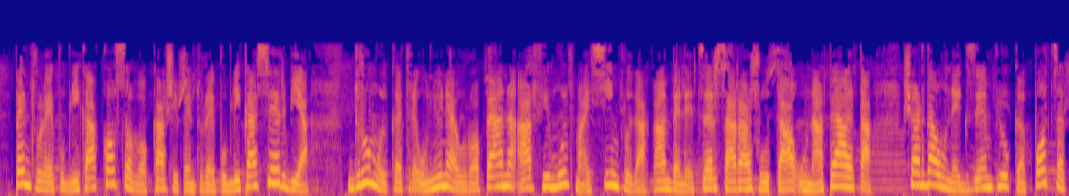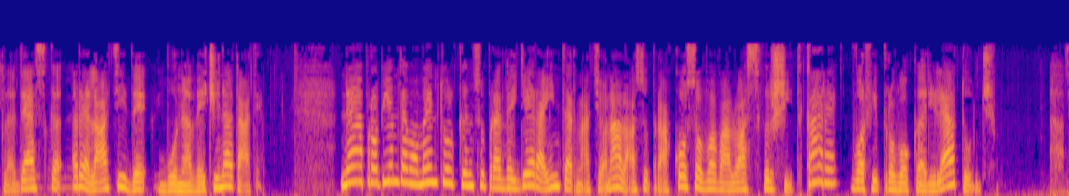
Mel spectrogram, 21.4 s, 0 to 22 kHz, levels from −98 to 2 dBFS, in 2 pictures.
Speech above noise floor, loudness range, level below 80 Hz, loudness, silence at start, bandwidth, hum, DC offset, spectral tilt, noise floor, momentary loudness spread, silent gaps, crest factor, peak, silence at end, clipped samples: 23 dB; 2 LU; -48 dBFS; -19 LUFS; 0.15 s; 8.8 kHz; none; under 0.1%; -6 dB/octave; -41 dBFS; 6 LU; none; 12 dB; -6 dBFS; 0 s; under 0.1%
